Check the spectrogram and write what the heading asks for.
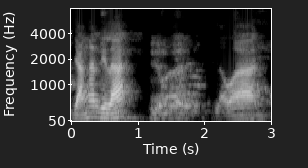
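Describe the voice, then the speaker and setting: A man's voice: on the low side, expressive, slow pace, muffled recording. Playful man giving a joking religious talk. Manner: playful, teasing, laughs often with the audience. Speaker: Islamic teacher leading a women's study group.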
